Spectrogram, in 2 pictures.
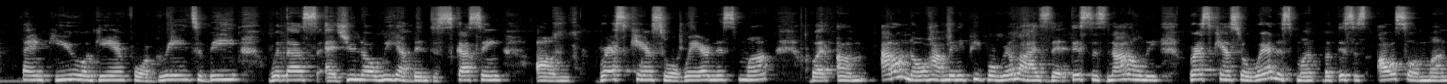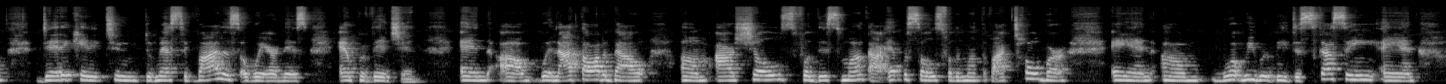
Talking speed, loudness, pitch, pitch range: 165 wpm, -17 LUFS, 195 Hz, 180-210 Hz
